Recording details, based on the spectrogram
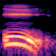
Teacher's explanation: Hamzah makhrajnya adalah di aqsal halqi yaitu pangkal tenggorokan dia berkasrah i ketika berkasr maka rahang gigi rahang bawah sedikit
